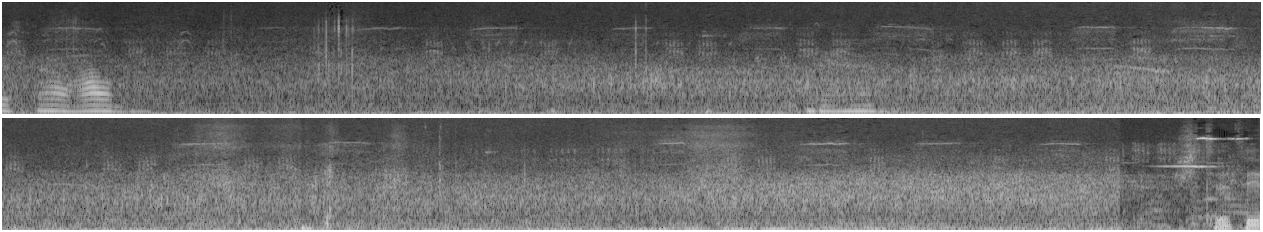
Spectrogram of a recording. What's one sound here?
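A coot dabbles and pecks at the water's surface.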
